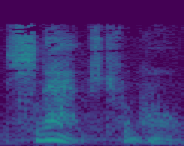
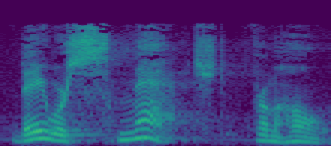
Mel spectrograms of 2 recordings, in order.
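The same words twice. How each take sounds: First: Soft, slow repeat; whispered echo; hushed echo. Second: Slow, weighted telling; solemn slow emphasis. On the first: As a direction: let it land quietly. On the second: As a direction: lean on every word. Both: Acted.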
